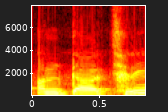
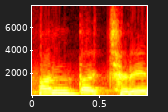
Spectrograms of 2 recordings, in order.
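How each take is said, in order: First: अंत्याक्षरी said as anty-aakshari, y glide after t; the right form अंत्याक्षरी with a clear ty; correct pronunciation. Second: अंताक्षरी said as ant-aksh-ari, plain t with no y; the mistaken form अंताक्षरी with a bare t sound; wrong pronunciation. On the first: Teacher gives students the correct अंत्याक्षरी with a ty glide. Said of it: "अंत्याक्षरी होता है". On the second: Teacher shows students the wrong अंताक्षरी, no y after t. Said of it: "अंताक्षरी नहीं होता". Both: Shown as a demonstration.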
